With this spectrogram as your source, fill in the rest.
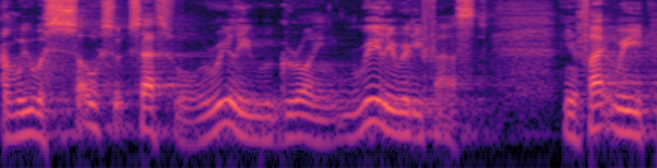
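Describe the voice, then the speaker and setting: In a northern English accent, a man talks at a fairly quick pace with ordinary pitch variation, with noticeable background noise and audible room echo. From northern England. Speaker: conference speaker, test company co-founder. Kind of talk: conference talk. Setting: conference stage with audience. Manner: quiet.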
